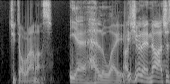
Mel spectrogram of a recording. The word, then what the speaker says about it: Chito Rana$: How you say my name? You probably say Chito Rana, huh? Chito Ranas.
